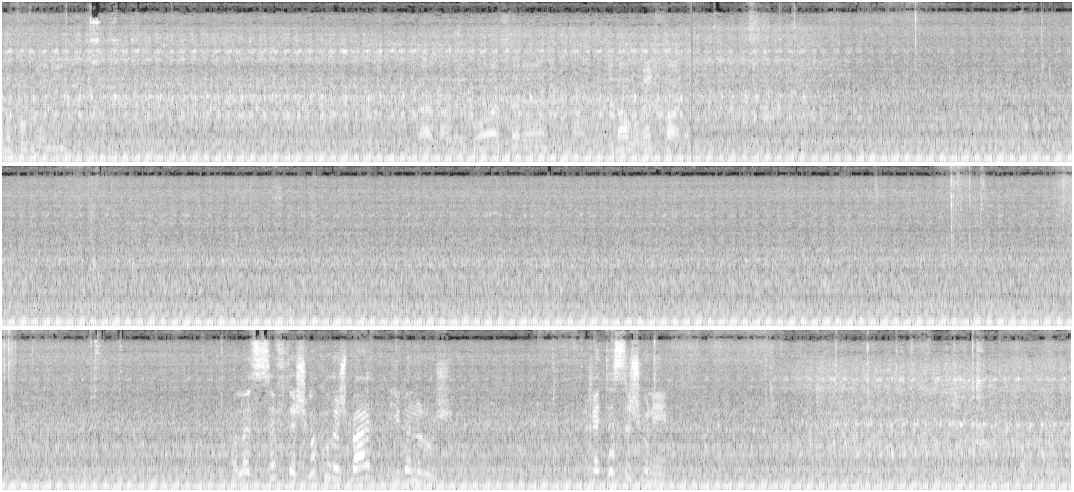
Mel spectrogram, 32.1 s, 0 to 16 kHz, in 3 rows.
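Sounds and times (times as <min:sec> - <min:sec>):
engine running steadily: 0:00.0 - 0:32.0.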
